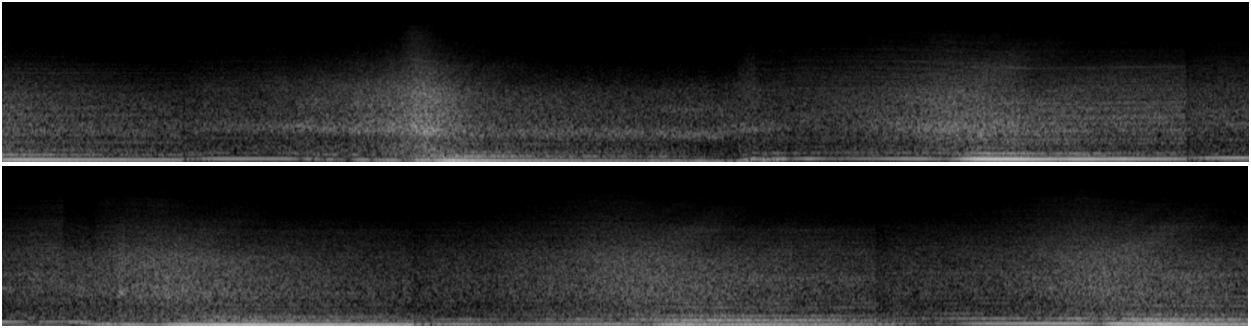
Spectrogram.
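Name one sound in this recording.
A small car's engine hums steadily and shifts pitch as it speeds up and changes gear.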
